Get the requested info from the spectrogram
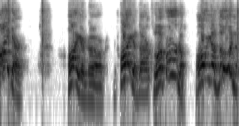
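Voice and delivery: high, goofy voice with swinging pitch. Discussing Mel Blanc's voices, speaker performs the Patrick the dog voice. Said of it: "that impression of Patrick the dog".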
